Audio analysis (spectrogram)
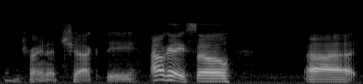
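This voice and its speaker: Man, game master, casual descriptive narration, medium pitch, muffled online voice chat. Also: wildly swooping pitch, slow pace, vocal fry, no room sound. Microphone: online voice call.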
